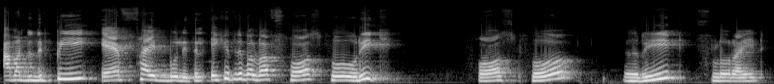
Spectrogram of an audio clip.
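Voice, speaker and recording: A man gives a chemistry lesson at a coaching center. He speaks in a steady, patient classroom manner, stretching out important terms and repeating them. He asks rhetorical check questions again and again to keep students with him. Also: high-pitched, normal speed, few pauses, muffled recording. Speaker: chemistry tutor. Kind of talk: classroom lecture.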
